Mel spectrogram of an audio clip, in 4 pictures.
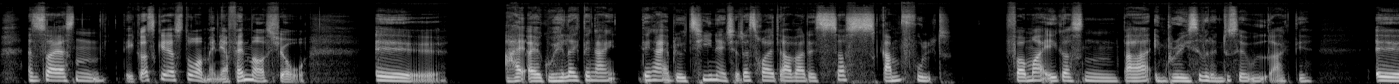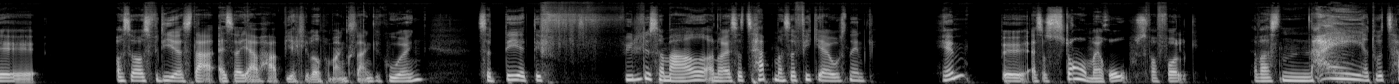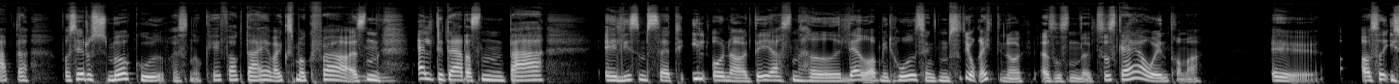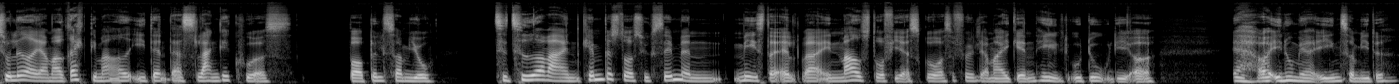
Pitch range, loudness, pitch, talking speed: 155-195 Hz, -19 LUFS, 175 Hz, 215 wpm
